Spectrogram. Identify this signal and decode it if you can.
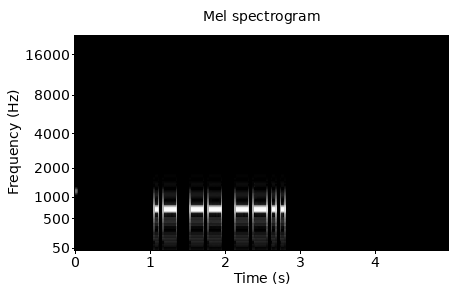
Morse code, heard as a keyed tone, about 20 wpm, 700 Hz. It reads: AMZ
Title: USA Call Sign Postfixes - 3 Letters 20wpm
